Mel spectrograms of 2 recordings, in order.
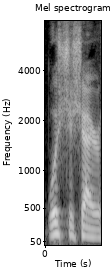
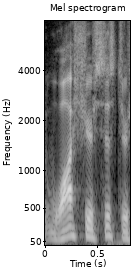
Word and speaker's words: Worcestershire: Worcestershire sauce. Oh, is that? All right, so do we have a pronunciation from the Google pronunciation lady?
